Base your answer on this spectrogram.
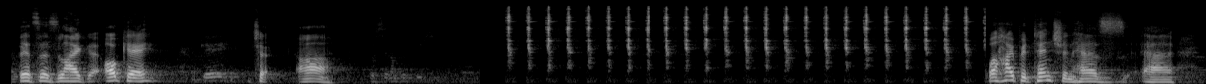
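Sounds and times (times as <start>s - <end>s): fast even ticking: 5.0s - 9.9s.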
